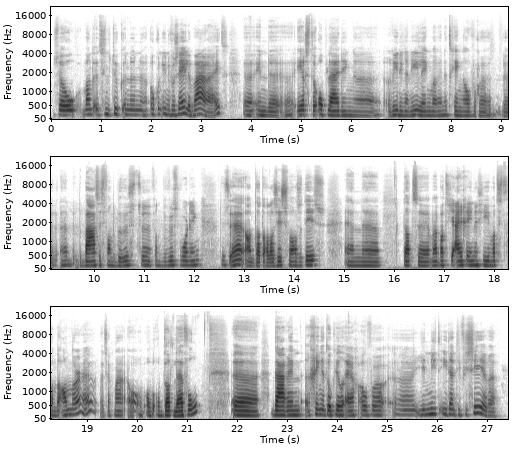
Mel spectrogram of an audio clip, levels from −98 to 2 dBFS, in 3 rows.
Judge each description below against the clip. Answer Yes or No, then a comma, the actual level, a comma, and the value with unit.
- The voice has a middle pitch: Yes, medium, 155 Hz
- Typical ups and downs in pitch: No, narrow, 2.2 semitones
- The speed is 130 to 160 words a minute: No, average, 175 wpm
